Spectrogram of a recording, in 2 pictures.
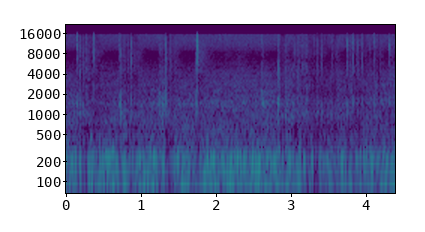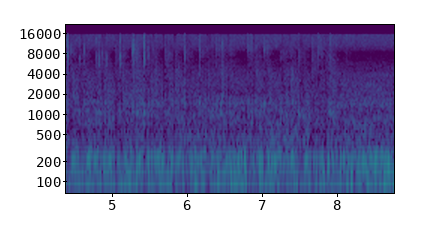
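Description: Long nails tap rapidly on the glass screen of a small, solid smartphone that has been turned from horizontal to upright. The result is a fast, steady stream of short, bright clicks with almost no ring, over a soft, constant low background.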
